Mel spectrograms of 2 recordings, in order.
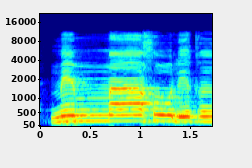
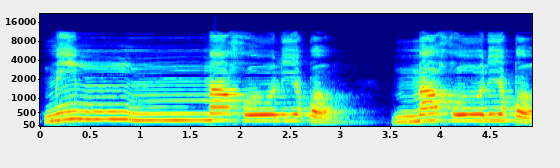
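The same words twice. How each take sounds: First: مما خلق as "memmaa kholeq", stretching the second syllable; wrong lengthening. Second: مما with a long nasal m and short a; correct joined recitation. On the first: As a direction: say مما with an e and a long aa, unchanted. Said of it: "دوسرے میم کو لمبا کر دیتے ہیں". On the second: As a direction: chant مما خلق slowly, finishing on a heavy q. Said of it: "تو ملا کر کیسے پڑھیں گے". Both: Shown as a demonstration.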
